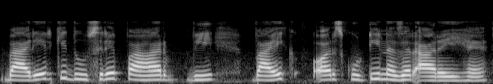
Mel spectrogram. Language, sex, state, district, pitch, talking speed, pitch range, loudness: Hindi, female, Gujarat, Valsad, 215 Hz, 145 wpm, 200-235 Hz, -13 LUFS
